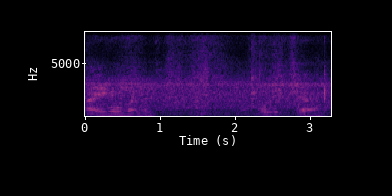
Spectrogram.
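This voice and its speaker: A man's voice: fairly high pitch, steady tone, slow, creaky. Filipino man in a very noisy, echoey space. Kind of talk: casual work chat. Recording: very noisy, echoey on-site recording.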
